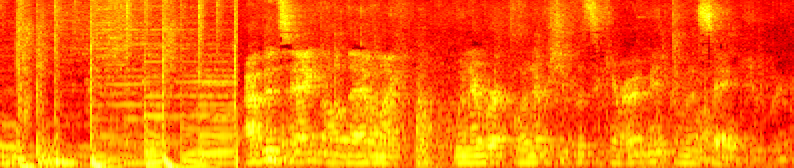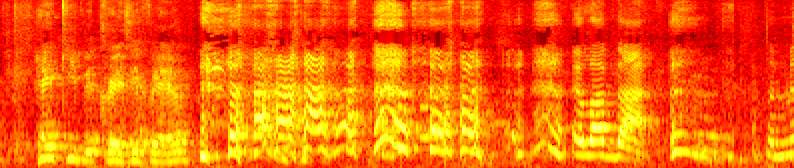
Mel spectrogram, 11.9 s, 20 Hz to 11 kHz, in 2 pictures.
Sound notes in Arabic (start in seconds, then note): 7.4 يضحك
